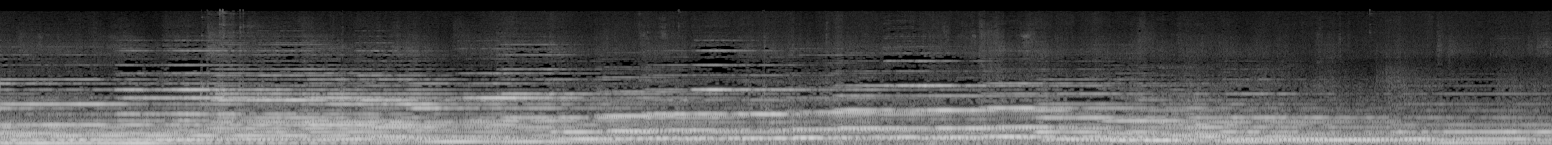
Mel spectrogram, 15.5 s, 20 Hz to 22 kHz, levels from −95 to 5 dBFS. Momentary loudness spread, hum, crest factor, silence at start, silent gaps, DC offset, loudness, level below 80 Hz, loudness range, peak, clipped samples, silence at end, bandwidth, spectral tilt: 3 LU; none; 14 dB; 0 s; none; under 0.1%; -19 LUFS; -36 dBFS; 1 LU; -6 dBFS; under 0.1%; 0 s; 10.5 kHz; -8.5 dB/octave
